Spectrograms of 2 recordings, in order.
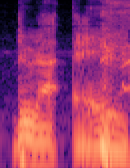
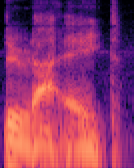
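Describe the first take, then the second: First: Half-shouted, leaning hard on ate; shouted emphasis. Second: Said in the usual way. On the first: Real, not acted. Man shouting about the huge meal, mock-shouted emphasis. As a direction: belt it out to stress how much he ate.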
